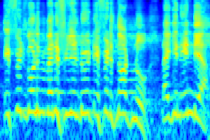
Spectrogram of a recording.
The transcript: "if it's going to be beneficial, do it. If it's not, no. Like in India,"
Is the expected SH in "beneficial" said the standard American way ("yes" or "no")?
no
